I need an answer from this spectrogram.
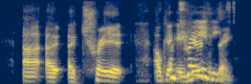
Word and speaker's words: Atreides: Atreides. Okay, Atreides. Here's the thing. Atreides. and anyone who wants to fight us on pronunciations, we found this wonderful YouTube channel called Secrets of Dune.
